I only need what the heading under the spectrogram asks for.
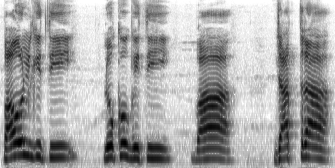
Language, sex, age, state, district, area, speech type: Bengali, male, 60+, West Bengal, South 24 Parganas, rural, spontaneous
